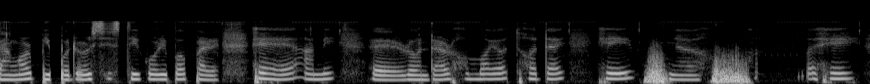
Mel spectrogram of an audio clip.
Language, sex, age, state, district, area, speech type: Assamese, female, 18-30, Assam, Chirang, rural, spontaneous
